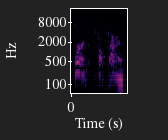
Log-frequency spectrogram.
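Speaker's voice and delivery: high, slow, drawn-out plea; mock exasperation. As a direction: imitate calling out to a hopeless teammate. Retold exasperated call to teammate.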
